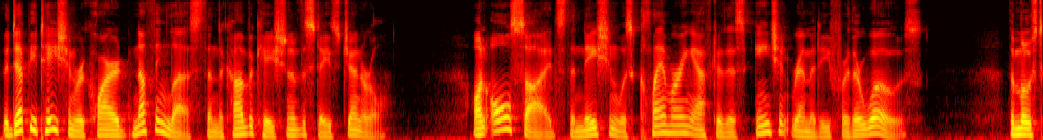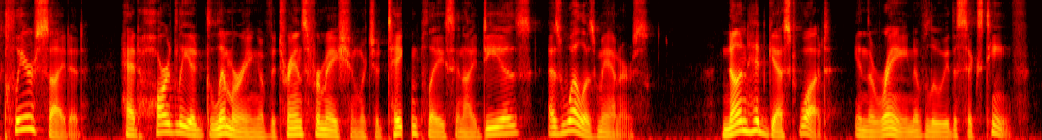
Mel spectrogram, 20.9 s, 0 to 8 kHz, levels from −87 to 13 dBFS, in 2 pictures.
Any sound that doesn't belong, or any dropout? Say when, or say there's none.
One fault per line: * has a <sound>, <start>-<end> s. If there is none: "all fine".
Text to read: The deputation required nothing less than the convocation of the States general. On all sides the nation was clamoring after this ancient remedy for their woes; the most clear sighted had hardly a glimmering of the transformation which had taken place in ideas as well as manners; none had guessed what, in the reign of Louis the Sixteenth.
* has a dropout, 14.4-14.6 s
